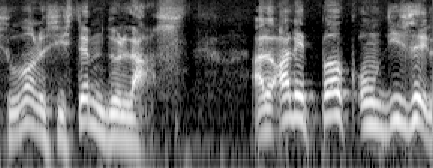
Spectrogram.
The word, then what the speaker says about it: Law: D'abord, pourquoi prononce-t-on l'As? L'eau, c'est L-A-W.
